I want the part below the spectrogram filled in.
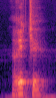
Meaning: diminutive of rit
- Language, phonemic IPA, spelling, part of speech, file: Dutch, /ˈrɪcə/, ritje, noun, Nl-ritje.ogg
